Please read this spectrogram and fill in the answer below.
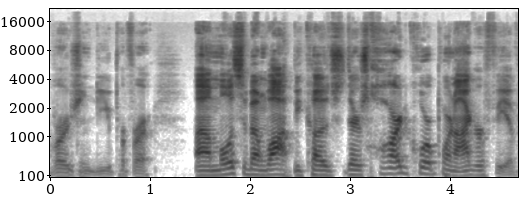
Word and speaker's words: Benoist: It's Benoist, it's pronounced.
